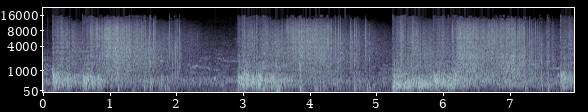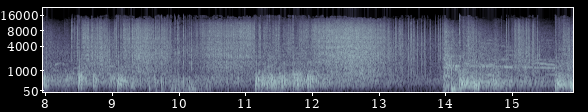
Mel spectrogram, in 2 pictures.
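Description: Consumer aerial fireworks bursting overhead: about five sharp bangs a few seconds apart, each followed by a long crackling hiss as the shell's stars burn out.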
